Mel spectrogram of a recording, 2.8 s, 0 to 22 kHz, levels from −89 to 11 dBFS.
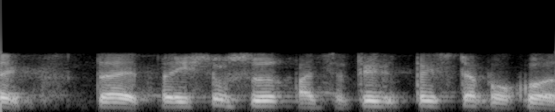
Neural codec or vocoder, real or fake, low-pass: codec, 24 kHz, 0.9 kbps, WavTokenizer, medium speech release version 1; fake; 3.6 kHz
